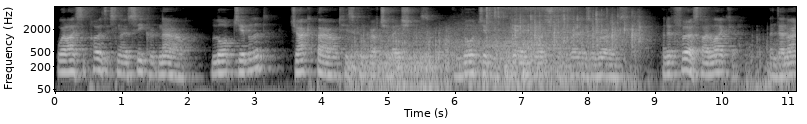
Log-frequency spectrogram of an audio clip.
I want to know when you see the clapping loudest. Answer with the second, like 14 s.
8 s.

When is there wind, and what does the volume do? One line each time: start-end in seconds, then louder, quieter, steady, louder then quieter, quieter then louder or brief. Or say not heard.
4.3-11.0 quieter.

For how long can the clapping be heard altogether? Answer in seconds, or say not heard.
2 s.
